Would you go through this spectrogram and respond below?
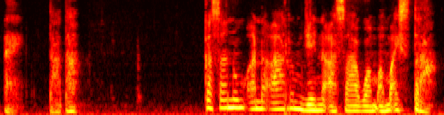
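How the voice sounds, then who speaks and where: A man's voice: fairly high pitch, big pitch swings, normal speed, slightly rough, no room sound. A man acting a lovesick, insecure younger Filipino man with an Ilocano accent in a comedy radio drama. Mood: plaintive, lovesick.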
